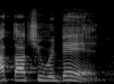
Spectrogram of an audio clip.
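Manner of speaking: acted-out, light, tossed-off teasing joking tone. Retelling what someone they knew said on seeing them, retelling a joking remark.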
